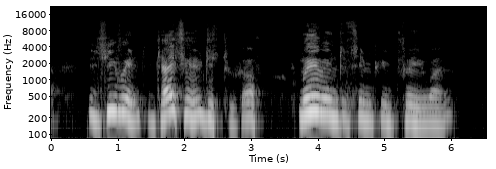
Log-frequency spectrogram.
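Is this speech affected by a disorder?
Yes: cerebral palsy; speech noticeably affected.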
